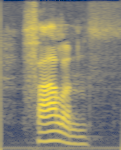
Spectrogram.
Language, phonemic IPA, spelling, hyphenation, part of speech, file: Dutch, /ˈfaːlə(n)/, falen, fa‧len, verb / noun, Nl-falen.ogg
- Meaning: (verb) 1. to fail 2. to default (a payment); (noun) plural of faal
